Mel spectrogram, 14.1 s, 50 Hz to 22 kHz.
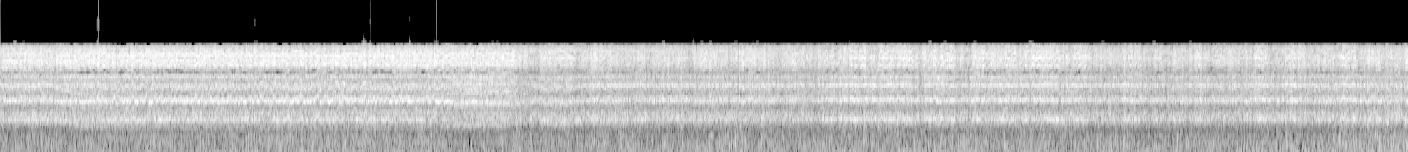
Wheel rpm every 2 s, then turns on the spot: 210, 200, 200, 230, 230, 230, 230.
none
